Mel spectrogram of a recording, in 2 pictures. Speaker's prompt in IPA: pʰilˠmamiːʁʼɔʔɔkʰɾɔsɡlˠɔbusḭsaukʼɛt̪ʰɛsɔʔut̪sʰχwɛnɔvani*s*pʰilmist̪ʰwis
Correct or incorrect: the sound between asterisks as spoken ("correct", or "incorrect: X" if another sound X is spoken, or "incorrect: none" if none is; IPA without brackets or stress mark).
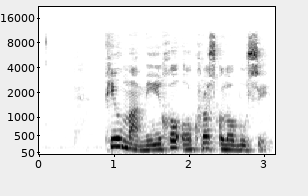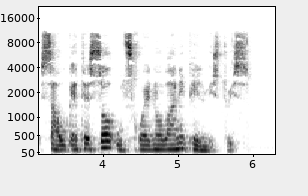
incorrect: none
